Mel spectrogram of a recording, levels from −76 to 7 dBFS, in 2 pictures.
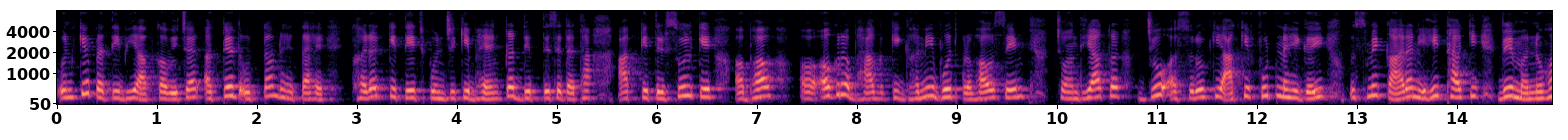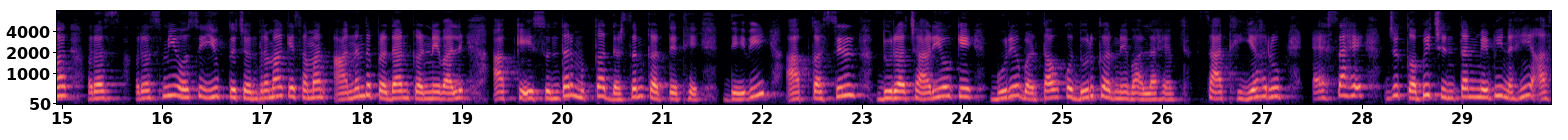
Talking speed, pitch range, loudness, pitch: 175 wpm, 210-275 Hz, -17 LUFS, 235 Hz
